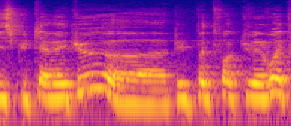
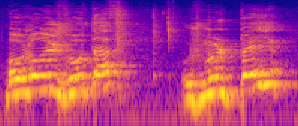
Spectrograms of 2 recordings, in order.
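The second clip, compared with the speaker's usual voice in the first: usual speaking voice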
